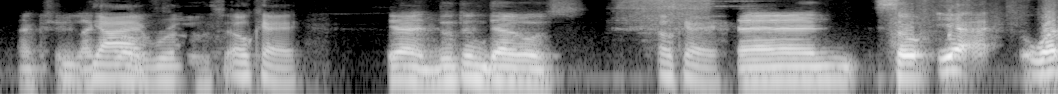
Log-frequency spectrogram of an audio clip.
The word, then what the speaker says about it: Doudou Ndiaye Rose: Yeah, Doudou Ndiaye Rose.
